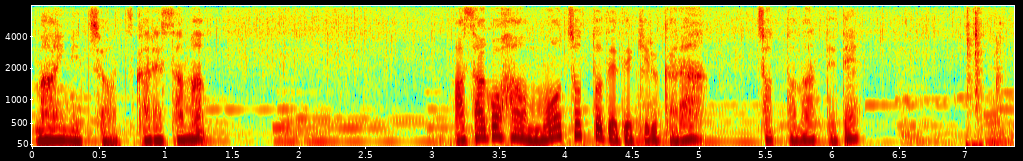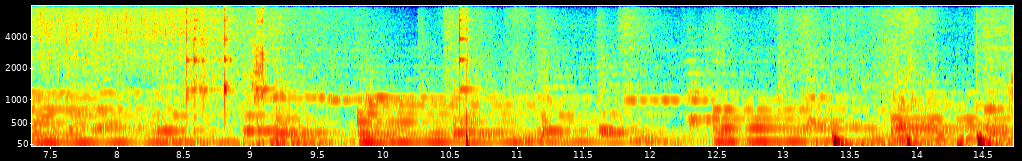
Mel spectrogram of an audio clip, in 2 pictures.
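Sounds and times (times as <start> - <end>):
speech: 0.0 - 2.4, 3.2 - 6.6
bacon and eggs frying in a pan for breakfast: 0.0 - 9.9, 10.5 - 11.2
utensil clinking and scraping against the pan: 8.4 - 9.6.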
